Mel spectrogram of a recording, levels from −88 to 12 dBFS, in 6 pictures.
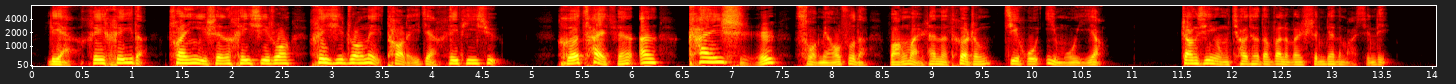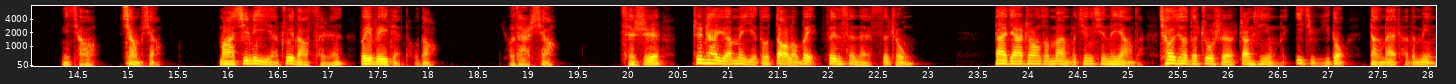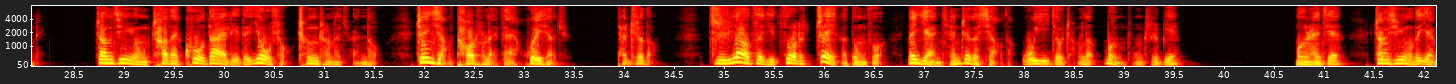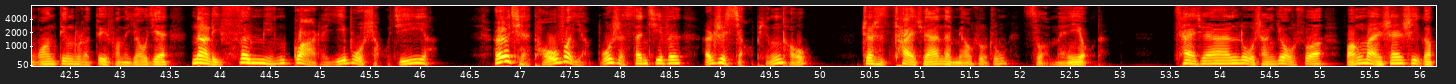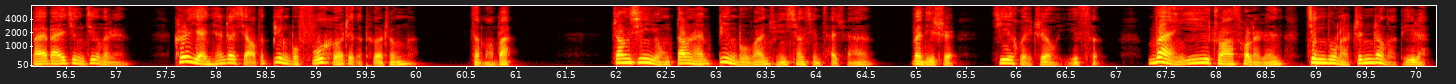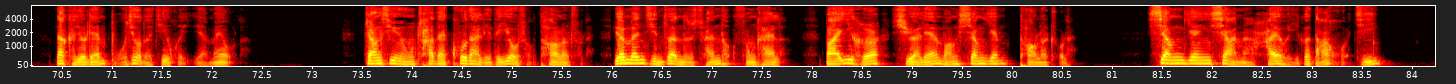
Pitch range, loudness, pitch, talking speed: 105-150 Hz, -18 LUFS, 125 Hz, 265 characters per minute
